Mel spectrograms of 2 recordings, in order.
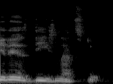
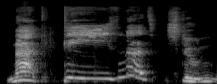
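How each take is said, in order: First: Said in the usual way. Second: "D's nuts" pitched high and drawn out; stress on D'S NUTS. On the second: Pretend. Joke take against plain D student.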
